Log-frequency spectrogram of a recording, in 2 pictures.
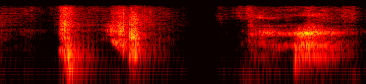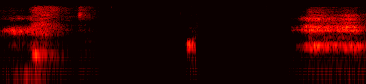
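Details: Person with a cold: gasping build-up breaths followed by several forceful, wet-sounding sneezes in a quiet room; repeated sneezing.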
